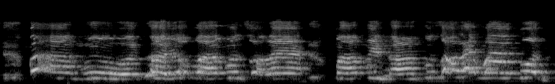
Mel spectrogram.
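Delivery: tearful, rising cries of wake up; crying plea. Acted. Jami hugging Soleh, crying for him to wake. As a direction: sob out the plea to a friend who won't wake.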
